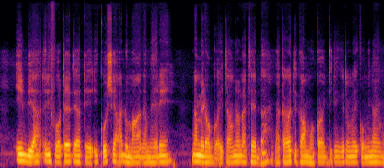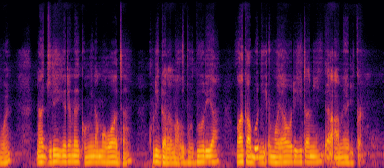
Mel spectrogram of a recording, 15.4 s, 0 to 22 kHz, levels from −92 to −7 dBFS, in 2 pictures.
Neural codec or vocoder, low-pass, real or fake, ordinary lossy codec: codec, 44.1 kHz, 2.6 kbps, DAC; none; fake; none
